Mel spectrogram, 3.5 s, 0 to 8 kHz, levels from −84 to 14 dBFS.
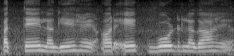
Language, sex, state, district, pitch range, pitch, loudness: Hindi, female, Maharashtra, Mumbai Suburban, 185-210 Hz, 195 Hz, -15 LUFS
